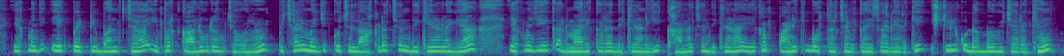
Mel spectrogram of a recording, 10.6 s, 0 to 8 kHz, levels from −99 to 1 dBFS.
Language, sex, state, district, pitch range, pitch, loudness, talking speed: Garhwali, male, Uttarakhand, Uttarkashi, 170-210 Hz, 185 Hz, -34 LUFS, 235 wpm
